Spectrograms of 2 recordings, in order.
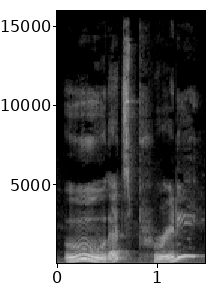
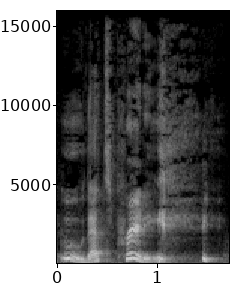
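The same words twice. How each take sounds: First: The voice rises at the end like a question. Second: The voice falls at the end like a statement. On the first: It sounds like a question. The speaker calls it wrong. "that sounded like a question" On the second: It is a plain statement of admiration. The speaker calls it right. "I meant to say"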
